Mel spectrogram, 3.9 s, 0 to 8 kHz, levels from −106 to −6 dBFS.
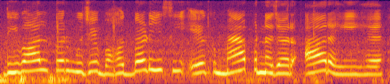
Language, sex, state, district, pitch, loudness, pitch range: Hindi, female, Bihar, West Champaran, 300 Hz, -13 LUFS, 270-345 Hz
